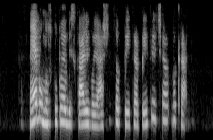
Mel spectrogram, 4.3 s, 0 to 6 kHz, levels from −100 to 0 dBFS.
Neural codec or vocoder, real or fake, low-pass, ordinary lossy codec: none; real; 5.4 kHz; none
